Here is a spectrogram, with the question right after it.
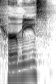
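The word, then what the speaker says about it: Hermès: It's like the most expensive kind of purse made by Hermes, a French designer. – I believe it's pronounced Hermes.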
